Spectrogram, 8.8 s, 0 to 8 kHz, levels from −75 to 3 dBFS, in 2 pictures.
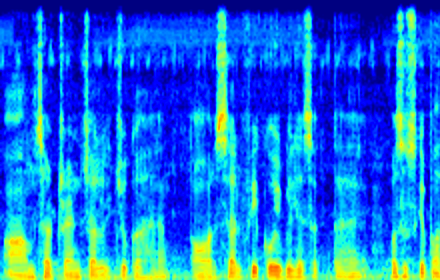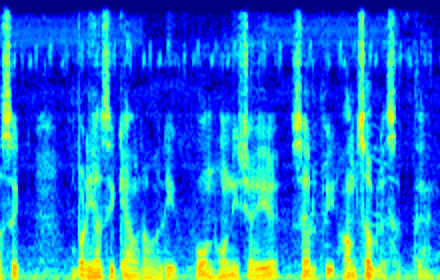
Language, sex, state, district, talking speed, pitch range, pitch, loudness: Hindi, male, Himachal Pradesh, Shimla, 205 wpm, 95-110 Hz, 100 Hz, -20 LUFS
